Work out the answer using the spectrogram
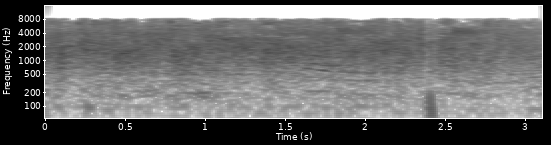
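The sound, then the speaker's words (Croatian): Applause in a half-empty hall of the Serbian National Assembly, steady dense clapping that holds at an even level throughout with one brief dip. “Osim aplauza u polupraznoj sali Skupštine Srbije juče nije bilo drugih reakcija na ovu čestitku radikalke Gordane Poplazić.”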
